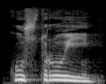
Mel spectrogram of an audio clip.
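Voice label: "custrui", Vernazzese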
